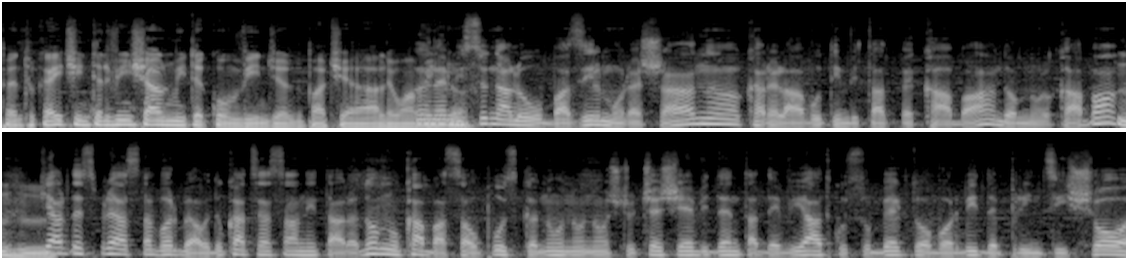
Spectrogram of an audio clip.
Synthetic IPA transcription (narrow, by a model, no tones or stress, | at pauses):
pe̞nt̪ɾukəait͡ʃint̪e̞rvinʃianumit̪e̞ko̞nvind͡ʒerʲd̪upat͡ʃe̞jaa̰le̞wamɨeneilmḭsiunealujbazilmuɾeʃankaɾe̞laːvut̪invit̪at̪̚pe̞ka̰bad̪o̞mnṵlkabakʲard̪e̞spɾe̞ast̪avo̞rbeawe̞d̪ukat̪sijasanit̪aɾəd̪o̞mnulkabasaopuskənununuʃt̪jut͡ʃe̞ʃie̞vid̪e̞nt̪ad̪e̞viat̪kusubje̞k̚t̪uawvo̞rbit̪̚d̪e̞pɾint̪siʃo̞r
